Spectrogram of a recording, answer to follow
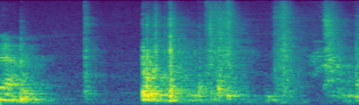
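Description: Hard plastic clicks and knocks as a screw cap is handled and fitted onto a plastic chemical bottle: a quick cluster of sharp clicks starting about a second in.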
